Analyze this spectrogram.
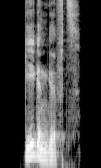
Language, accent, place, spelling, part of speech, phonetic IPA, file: German, Germany, Berlin, Gegengifts, noun, [ˈɡeːɡn̩ˌɡɪft͡s], De-Gegengifts.ogg
- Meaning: genitive singular of Gegengift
